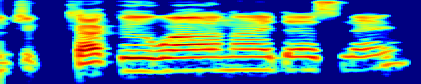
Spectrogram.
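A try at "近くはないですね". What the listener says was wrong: Your intonation was very strange, but you got it right. Chikaku wa nai desu ne. Chikaku wa nai desu ne.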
